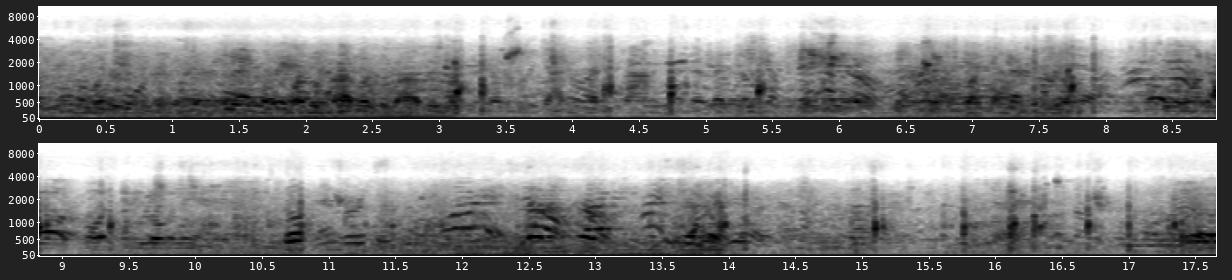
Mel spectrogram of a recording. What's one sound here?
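Men talk and call out close by, outdoors.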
